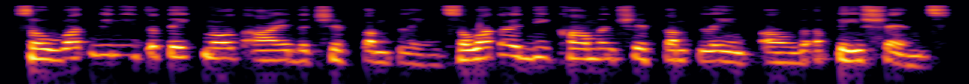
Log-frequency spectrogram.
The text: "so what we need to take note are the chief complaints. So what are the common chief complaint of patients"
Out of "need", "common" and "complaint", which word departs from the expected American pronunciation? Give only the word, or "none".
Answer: none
